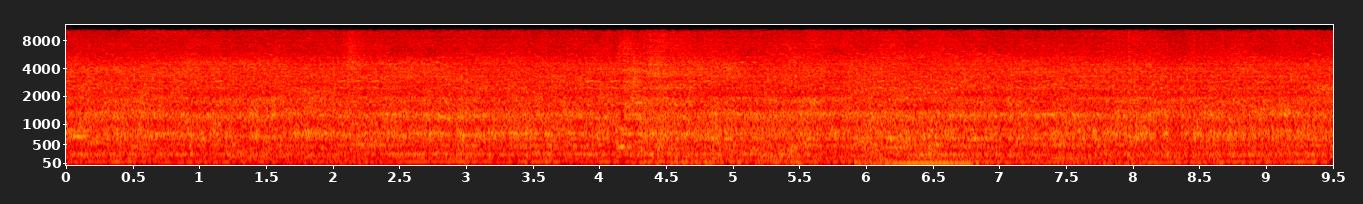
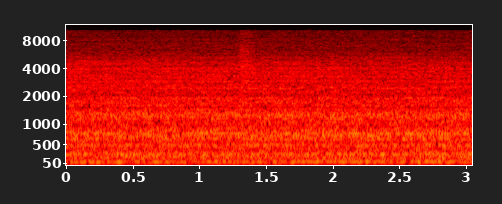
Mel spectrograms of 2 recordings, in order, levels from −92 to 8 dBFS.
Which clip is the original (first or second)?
second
